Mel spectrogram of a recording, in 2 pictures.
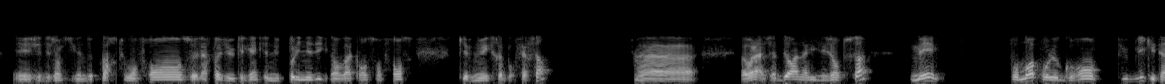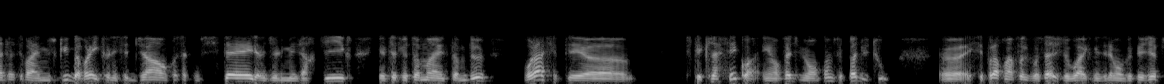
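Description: Throughout, G.723.1 codec damage is heavy. The audio is narrowband, about 250 Hz to 3.6 kHz, with coarse frames that fit roughly 6 kbit/s. It sounds muffled, hoarse and smeared, and a spectrogram shows nothing above 3.6 kHz.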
